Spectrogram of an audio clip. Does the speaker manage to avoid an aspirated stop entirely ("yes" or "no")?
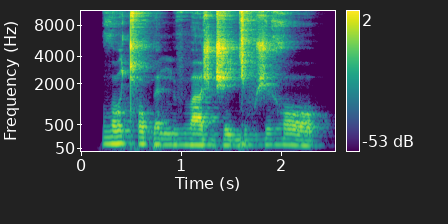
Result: no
